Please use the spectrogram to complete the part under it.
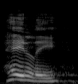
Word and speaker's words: Heli: It's actually spelled H-E-L-I. But it is pronounced Haley.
